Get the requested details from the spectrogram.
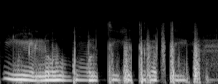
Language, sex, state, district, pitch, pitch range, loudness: Hindi, female, Bihar, Gaya, 205 Hz, 195-215 Hz, -14 LUFS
